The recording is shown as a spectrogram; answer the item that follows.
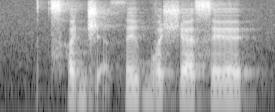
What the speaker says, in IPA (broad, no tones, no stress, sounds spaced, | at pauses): t͡sʰ ʌ d͡ʒ æ̰ θ i b ʌ ʃ ɛ s ɪ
